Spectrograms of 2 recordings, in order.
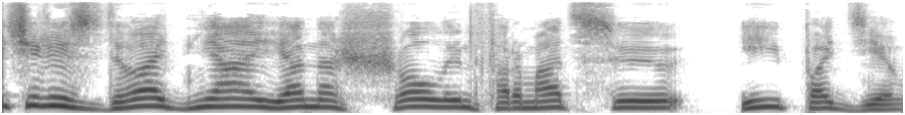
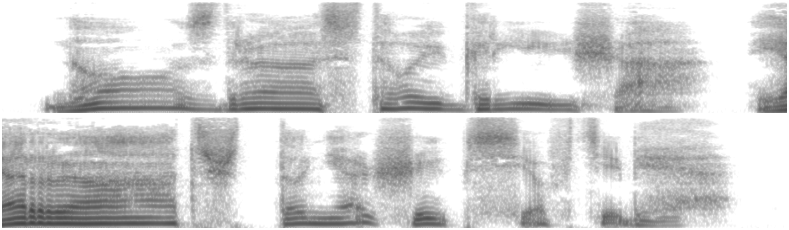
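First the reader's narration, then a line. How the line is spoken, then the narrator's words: Smiling mutter. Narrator (Russian): я улыбнулся и пробормотал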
